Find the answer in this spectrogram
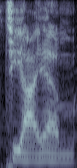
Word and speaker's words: T.I.M: i don't want anybody to spell it out nobody you know what I'm saying says Tim or nobody says h-e-r for her so please don't do that with my name is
